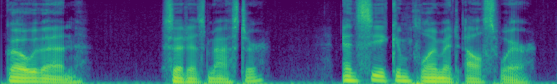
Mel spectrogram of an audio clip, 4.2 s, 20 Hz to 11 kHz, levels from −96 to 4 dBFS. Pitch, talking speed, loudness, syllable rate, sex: 90 Hz, 130 wpm, -18 LUFS, 5.1 syllables/s, male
